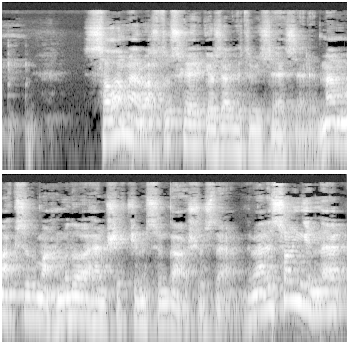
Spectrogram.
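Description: A middle-aged man talks calmly and close up.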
